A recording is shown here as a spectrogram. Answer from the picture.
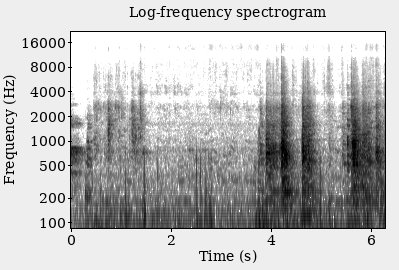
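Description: Water splashing and sloshing in a shallow tray as hands scrub painted sewing machine bodies, in irregular bursts in the second half after faint scattered clicks.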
